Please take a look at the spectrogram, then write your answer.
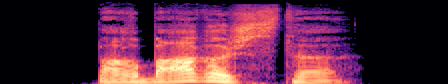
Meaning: inflection of barbarisch: 1. strong/mixed nominative/accusative feminine singular superlative degree 2. strong nominative/accusative plural superlative degree
- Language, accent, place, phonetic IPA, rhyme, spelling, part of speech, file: German, Germany, Berlin, [baʁˈbaːʁɪʃstə], -aːʁɪʃstə, barbarischste, adjective, De-barbarischste.ogg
